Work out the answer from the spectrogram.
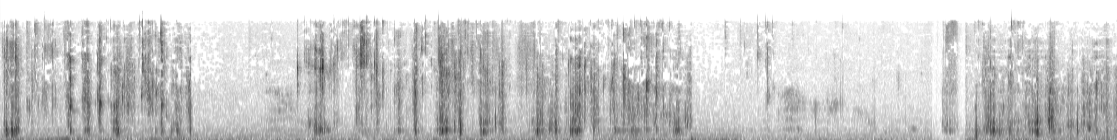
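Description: Close-miked eating: crisp seaweed crunching and chewing in bursts of sharp crackles, with a softer stretch of chewing and a brief dropout about fourteen seconds in.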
